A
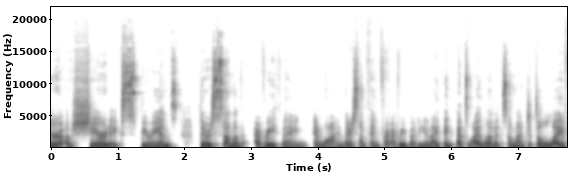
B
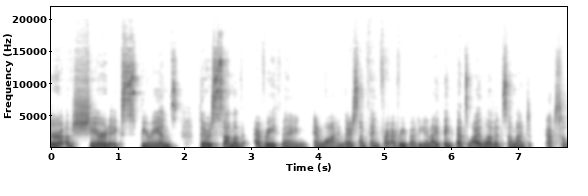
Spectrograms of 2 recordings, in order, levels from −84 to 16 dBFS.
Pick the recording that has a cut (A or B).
B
